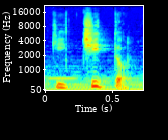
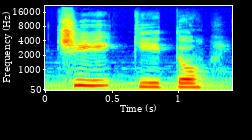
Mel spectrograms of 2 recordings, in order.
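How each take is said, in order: First: The word begins with a k sound. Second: The word begins with a ch sound. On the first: The speaker calls it wrong. "y no quichito" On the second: The speaker calls it right. "se dice chiquito"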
